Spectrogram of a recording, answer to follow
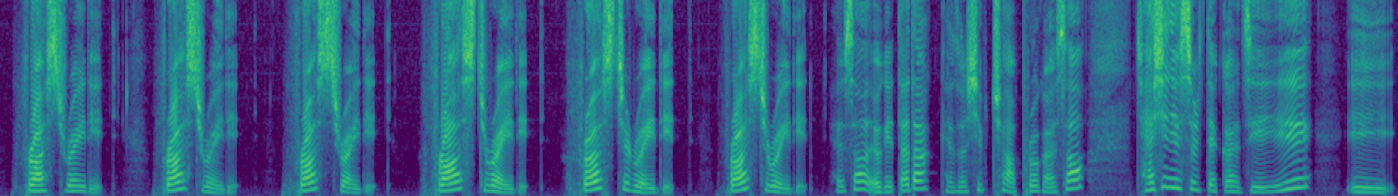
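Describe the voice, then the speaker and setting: A woman with a Korean accent gives an English pronunciation lesson at a medium pitch. She explains patiently and repeats each word slowly over and over. The sound is dry and close. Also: no room sound. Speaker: English teacher.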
